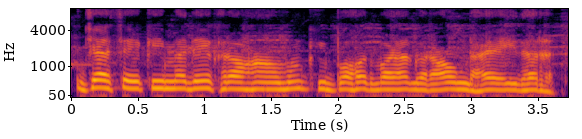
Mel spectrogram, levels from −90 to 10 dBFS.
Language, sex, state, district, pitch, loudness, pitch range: Hindi, male, Madhya Pradesh, Katni, 185 Hz, -14 LUFS, 175-200 Hz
